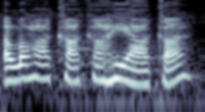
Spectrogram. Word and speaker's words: Aloha kakahiaka: Aloha kakia. Blah. Gotta pronounce it correctly. Aloha kakahiaka. That's good morning in Hawaiian.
